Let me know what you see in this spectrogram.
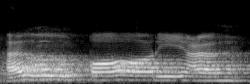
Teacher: qnya jangan panjang-panjang, dua harakat saja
